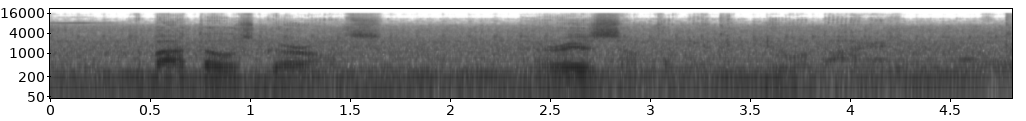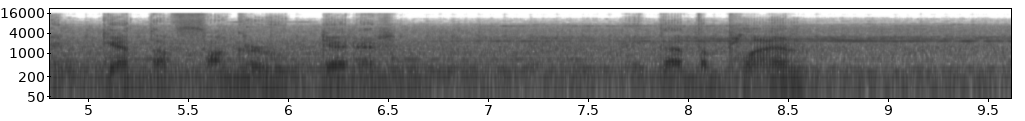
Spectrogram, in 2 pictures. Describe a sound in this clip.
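A gruff man speaks with menace, close by.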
